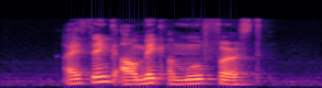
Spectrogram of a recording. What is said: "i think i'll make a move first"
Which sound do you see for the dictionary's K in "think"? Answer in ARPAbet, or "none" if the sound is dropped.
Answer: K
